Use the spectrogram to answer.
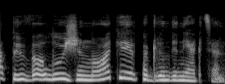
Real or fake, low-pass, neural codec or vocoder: fake; 10.8 kHz; codec, 24 kHz, 1 kbps, SNAC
